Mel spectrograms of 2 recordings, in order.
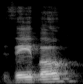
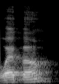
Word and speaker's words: Weber: this story by Ashley vber or Weber however you pronounce it I think in German they pronounce the W as a v it's in the publication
